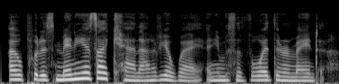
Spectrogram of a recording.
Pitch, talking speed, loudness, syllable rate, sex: 200 Hz, 320 wpm, -17 LUFS, 7.2 syllables/s, female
